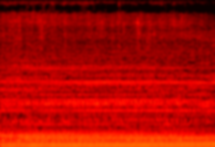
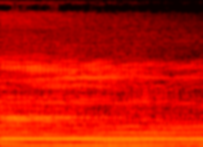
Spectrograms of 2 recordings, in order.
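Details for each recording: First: Solar-powered RV pump feeding drip irrigation from a rainwater tote runs with a steady low drone and thin hum, then a knock and it dies; water in the pump box, hose came off the pump outlet. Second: Solar pump feeding drip irrigation from a rainwater tote: smooth, constant hum with steady tone, no surging; flow improved after diverting to two hoses, as too much pressure was going to one hose.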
